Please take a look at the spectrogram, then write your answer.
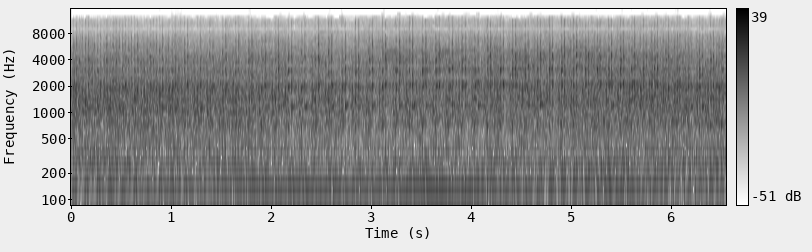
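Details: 1939 Caterpillar D4 crawler, D4400 diesel, first run after rebuild, started by pony motor: loud clatter with uneven stumbling beat instead of a steady chug; engine has a miss, fuel leaks present.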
